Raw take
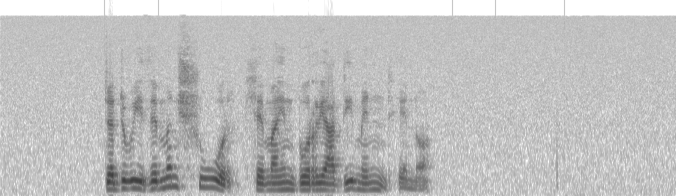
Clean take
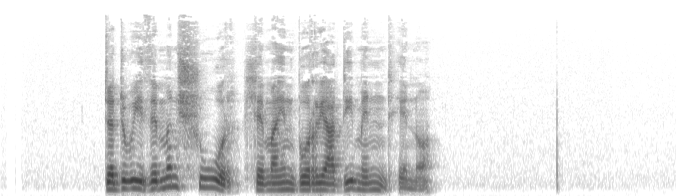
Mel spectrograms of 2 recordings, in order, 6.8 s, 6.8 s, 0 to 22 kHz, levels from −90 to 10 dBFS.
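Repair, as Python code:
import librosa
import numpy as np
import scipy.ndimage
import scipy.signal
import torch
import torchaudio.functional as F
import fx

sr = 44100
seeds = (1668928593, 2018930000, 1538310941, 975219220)

y = fx.fix_declip(x, sr, threshold_db=-10.5)
y = fx.fix_declick_ar(y, sr, threshold=10.0)
y = fx.noise_reduce(y, sr, print_start_s=5.04, print_end_s=5.54, reduce_db=27.0)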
